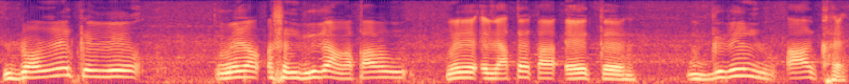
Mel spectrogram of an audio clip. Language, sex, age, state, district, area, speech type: Urdu, male, 30-45, Delhi, Central Delhi, urban, spontaneous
